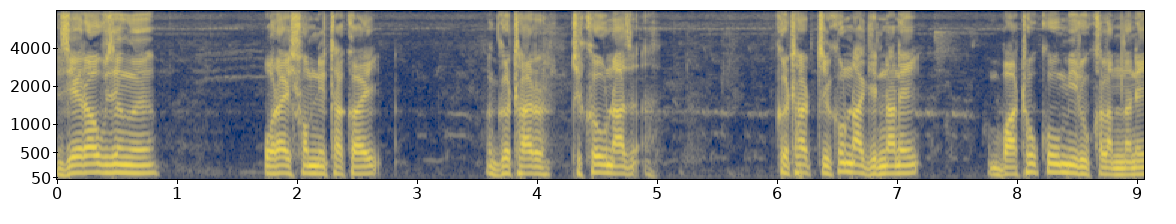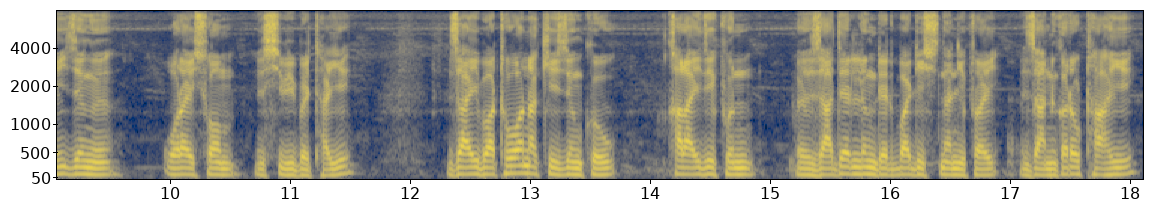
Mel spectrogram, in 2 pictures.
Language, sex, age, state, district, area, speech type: Bodo, male, 45-60, Assam, Baksa, rural, spontaneous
